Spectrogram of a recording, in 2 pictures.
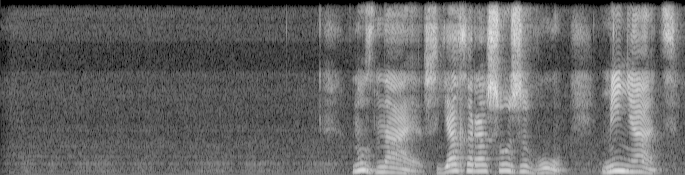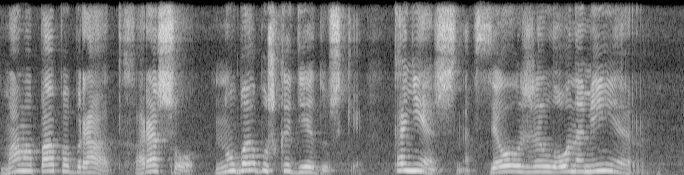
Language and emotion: Russian, positive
